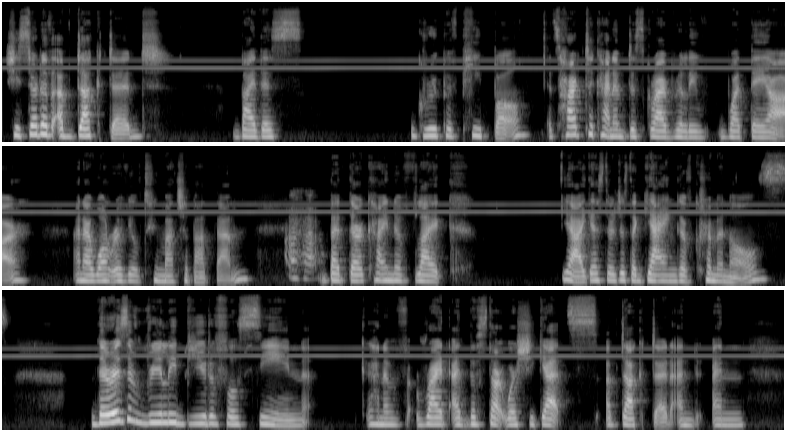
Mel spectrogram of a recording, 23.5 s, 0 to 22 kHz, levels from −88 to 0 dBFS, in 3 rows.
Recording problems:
high-pitched whine; noticeable; throughout; 3 kHz, 20 dB below the speech

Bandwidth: 17.5 kHz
